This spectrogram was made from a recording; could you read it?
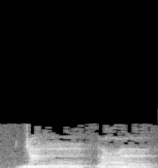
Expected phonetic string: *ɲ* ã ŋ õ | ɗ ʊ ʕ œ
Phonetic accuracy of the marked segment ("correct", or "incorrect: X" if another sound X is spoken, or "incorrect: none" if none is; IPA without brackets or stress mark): incorrect: ɟ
